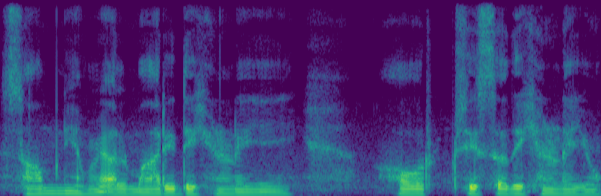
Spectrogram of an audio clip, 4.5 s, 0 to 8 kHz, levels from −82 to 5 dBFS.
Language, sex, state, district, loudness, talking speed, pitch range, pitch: Hindi, male, Uttarakhand, Tehri Garhwal, -20 LUFS, 120 wpm, 105-110 Hz, 105 Hz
